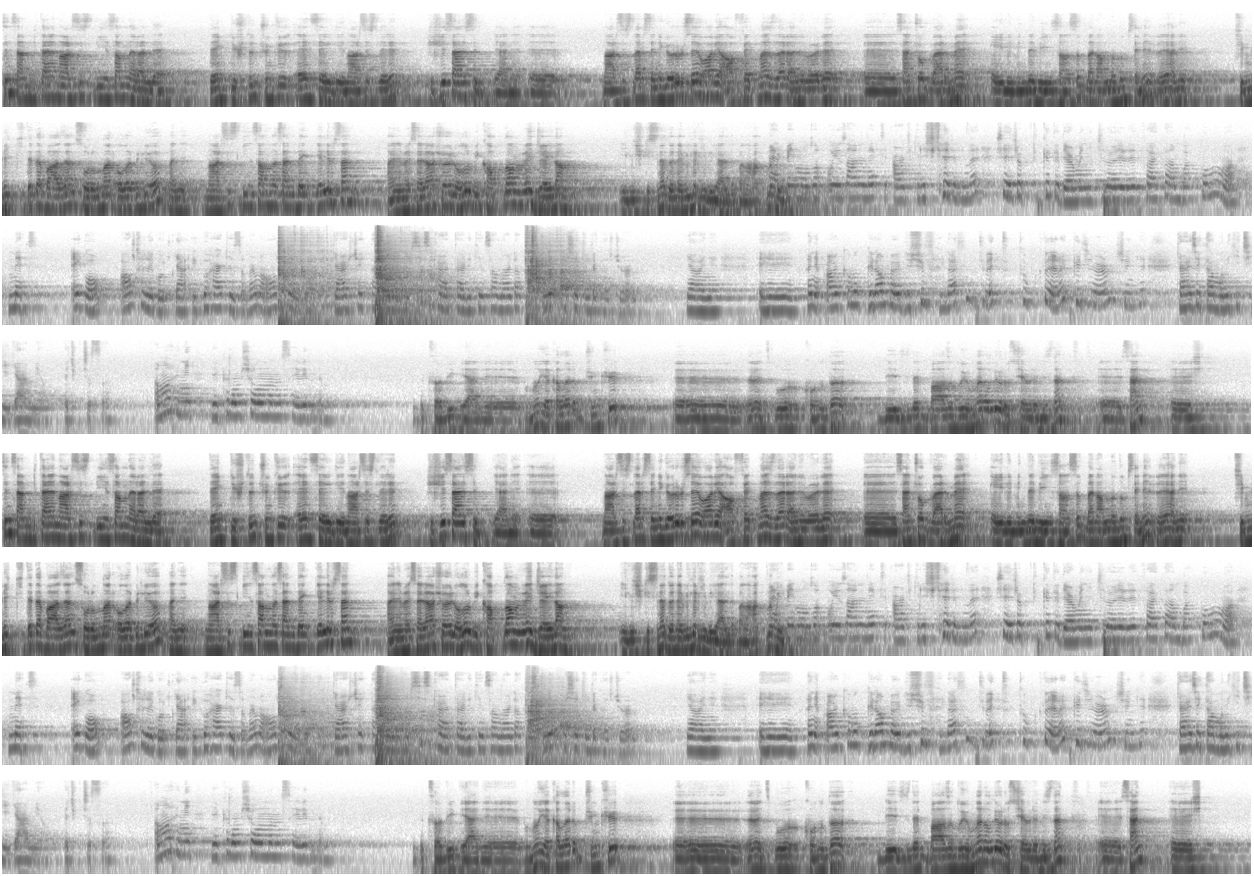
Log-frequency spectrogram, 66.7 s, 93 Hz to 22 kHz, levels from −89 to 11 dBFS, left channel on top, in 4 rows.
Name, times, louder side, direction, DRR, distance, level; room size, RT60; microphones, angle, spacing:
voice 1, 0.0-2.2 2.8-5.4 5.7-7.5 8.0-11.2 11.5-15.9 16.4-21.4 21.8-24.3 24.9-27.1 55.7-58.3 58.9-61.3 61.7-64.2 64.6-65.3 65.6-66.0, right 3 dB, 65° right, 9 dB, 0.5 m, -19 dB
voice 2, 26.9-33.8 34.2-41.9 42.5-51.5 52.0-54.4 64.0-64.4, right 1 dB, 10° right, 7 dB, 0.4 m, -34 dB
sound 1, 37.0-37.8 38.3-39.2 40.3-41.1, left 2 dB, 65° left, 2.3 m, -27 dB
22.0 x 13.5 x 2.7 m, 2.7 s
head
